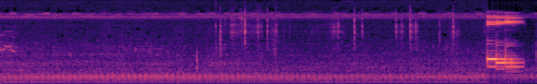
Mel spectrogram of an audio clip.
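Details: A steady electrical hum and faint clicks, ending in a loud electronic beep like a phone keypress tone.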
